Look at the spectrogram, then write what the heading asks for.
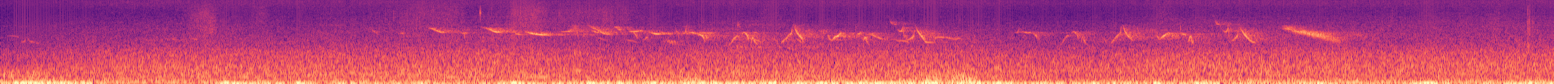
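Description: A songbird singing a string of quick chirps, over a steady low outdoor rumble.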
